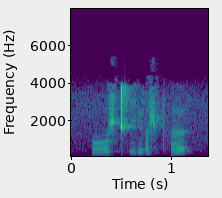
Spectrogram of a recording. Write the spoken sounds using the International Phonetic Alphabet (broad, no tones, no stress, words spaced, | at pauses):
oːʃkʰiɾyɾɔʃ pʰə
